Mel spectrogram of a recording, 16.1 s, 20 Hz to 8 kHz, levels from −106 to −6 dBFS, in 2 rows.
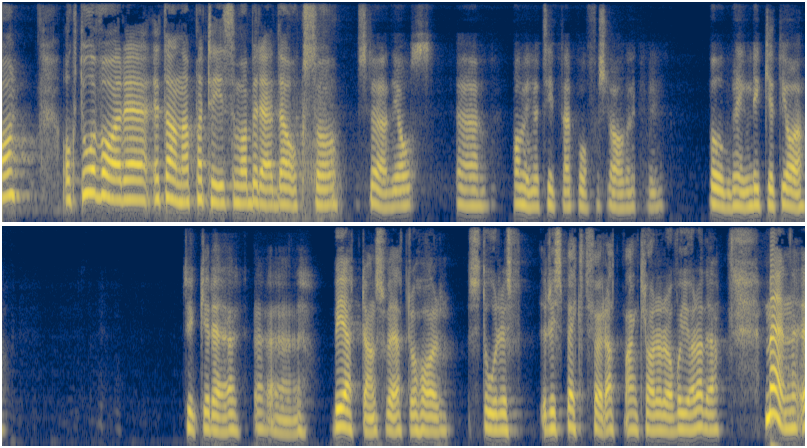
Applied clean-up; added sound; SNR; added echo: neural mask model DeepFilterNet 3.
